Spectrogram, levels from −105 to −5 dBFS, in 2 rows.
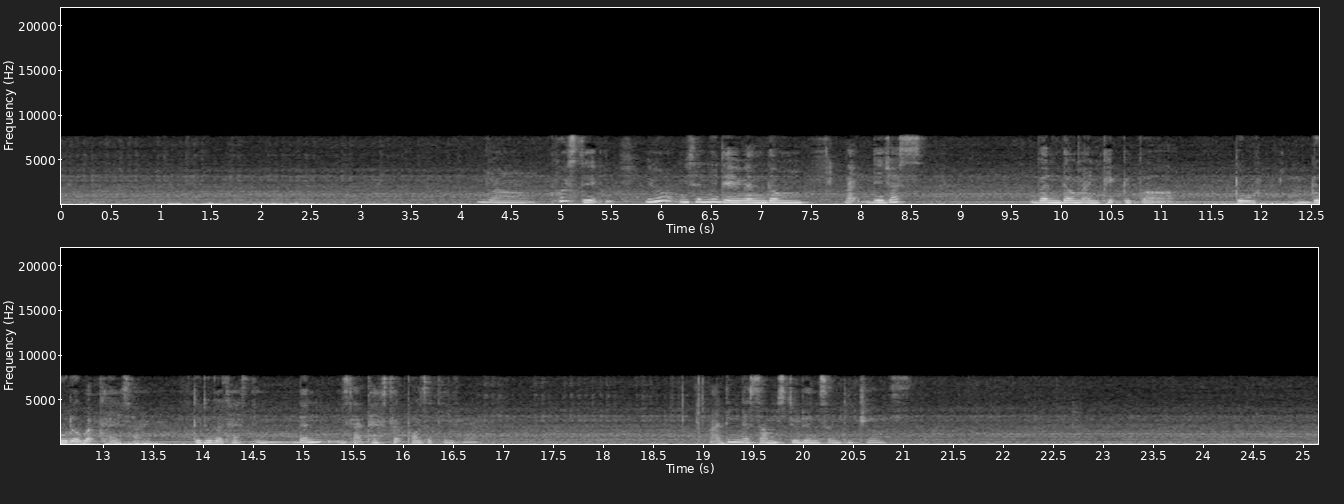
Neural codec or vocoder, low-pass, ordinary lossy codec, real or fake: codec, 16 kHz, 16 kbps, FreqCodec, larger model; none; none; fake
